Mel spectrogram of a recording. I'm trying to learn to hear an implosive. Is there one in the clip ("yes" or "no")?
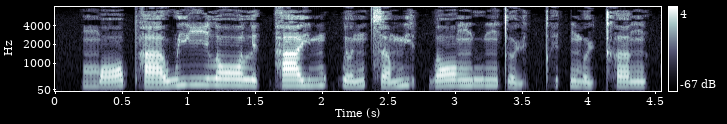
no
